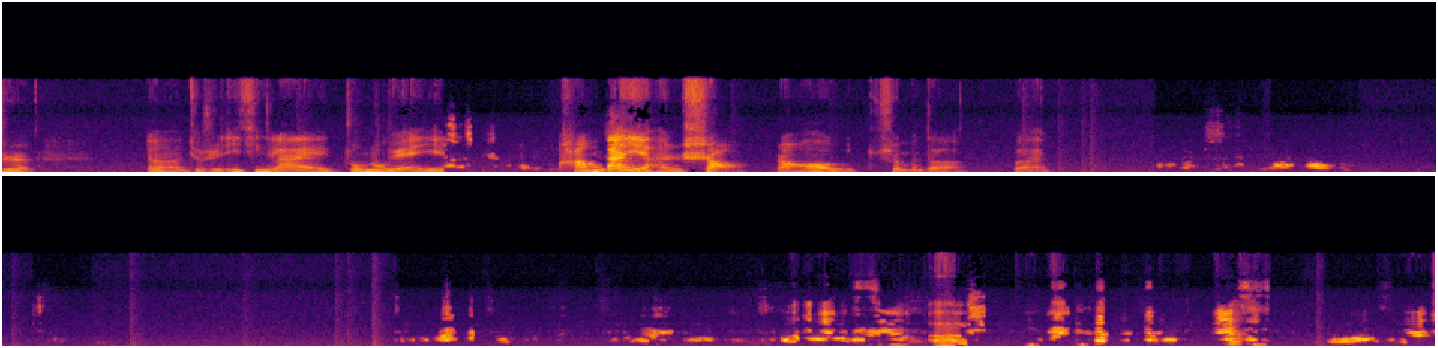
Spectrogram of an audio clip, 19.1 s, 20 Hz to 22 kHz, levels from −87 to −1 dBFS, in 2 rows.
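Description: A speech recording with echo-canceller trouble throughout. The other side's voice leaking through appears four times: 2.93 to 4.03 s at about 15 dB below the talker, 7.69 to 9.95 s and 12.17 to 16.14 s at about 10 dB below, and 17.33 to 18.56 s at only about 5 dB below. This is a second, separate voice running under the talker, most likely far-end audio from a loudspeaker that the canceller did not fully subtract. That sets it apart from room reverberation, which would only smear the talker's own voice. Speech suppressed in double talk hits the talker while that second voice is present. From 2.95 to 4.06 s the voice dips in pieces, by roughly 15 dB at worst, over a few tenths of a second in total. From 14.73 s to the end it is cut much harder, by roughly 25 dB at worst, over about 3 s in total. The likely cause is the canceller failing to tell the two talkers apart and turning both down. 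Unlike a network dropout, the losses line up with the overlap rather than falling at random. Background gated by the echo canceller appears as a brief dip in the room sound itself, from 13.47 to 13.58 s, about 9 dB deep and lasting roughly a tenth of a second, before the ambience returns. Because the background falls away on its own, with no speech being cut, it differs from the double-talk suppression.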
